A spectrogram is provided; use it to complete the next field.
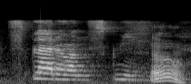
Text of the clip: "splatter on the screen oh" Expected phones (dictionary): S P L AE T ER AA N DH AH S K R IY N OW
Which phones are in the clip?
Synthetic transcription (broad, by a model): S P L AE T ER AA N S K W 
